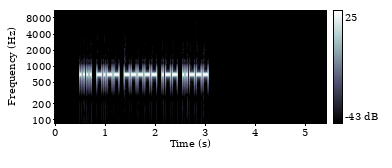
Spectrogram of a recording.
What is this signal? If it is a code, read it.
Morse code, heard as a keyed tone, about 36 wpm, 700 Hz. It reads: HY0W2
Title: Code Groups - 5 Letter:Numbers - 35wpm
